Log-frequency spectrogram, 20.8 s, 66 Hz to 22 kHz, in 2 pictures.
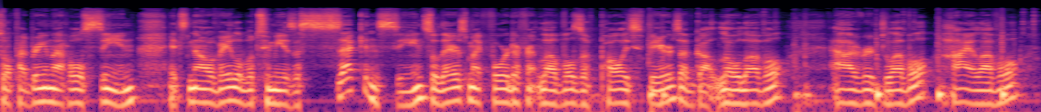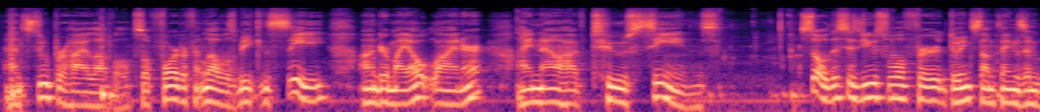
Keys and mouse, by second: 0.0-1.9 drag, 2.0-3.6 drag, 4.7 middle click, 4.8-5.6 drag, 6.5 Tab, 7.2 Tab, 8.0 Tab, 8.8 Tab, 9.4 Tab, 10.0 Tab, 10.6 Tab, 11.5 Tab, 15.6-17.3 drag, 17.4 click, 18.1-19.7 shift+drag.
